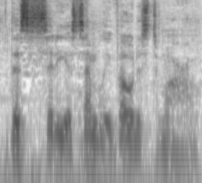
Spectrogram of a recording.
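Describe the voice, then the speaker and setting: An actor playing a smooth-talking, soft-spoken male colleague in an audio drama, forward with women and halting when flustered. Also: lowish voice, expressive, lightly acted. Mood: sheepish, apologetic. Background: music.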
